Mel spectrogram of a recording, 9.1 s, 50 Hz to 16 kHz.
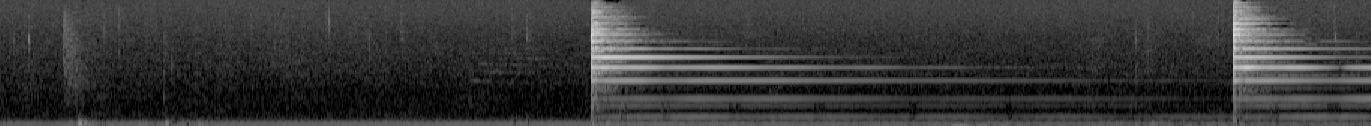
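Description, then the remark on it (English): A single bell is struck twice, about four seconds apart, as part of a ten bell salute for Matt Sinister, each clear metallic ring lingering and slowly fading over a steady low background hum, with no talking. “10 bell salute for Matt Sinister.”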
